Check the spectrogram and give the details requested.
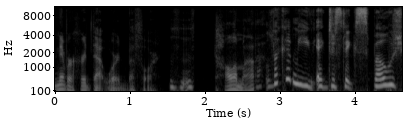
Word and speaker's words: Kalamata: Kalamata? Look at me just expose you to so much. Kalamata has 4 syllables.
